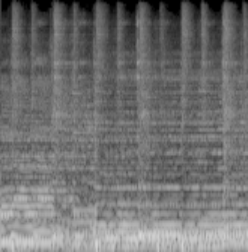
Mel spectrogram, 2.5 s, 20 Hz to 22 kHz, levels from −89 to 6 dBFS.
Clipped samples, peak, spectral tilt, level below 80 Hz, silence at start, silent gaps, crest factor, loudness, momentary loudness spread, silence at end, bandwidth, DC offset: under 0.1%; -2 dBFS; -5.5 dB/octave; -30 dBFS; 0 s; none; 14 dB; -16 LUFS; 2 LU; 0 s; over 20 kHz; under 0.1%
